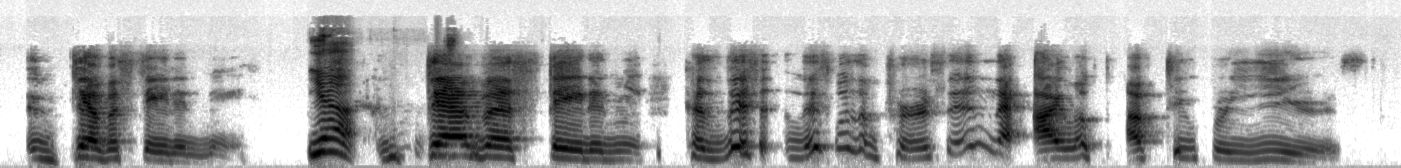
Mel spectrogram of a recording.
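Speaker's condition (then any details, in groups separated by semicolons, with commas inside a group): Cerebral palsy; present from birth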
